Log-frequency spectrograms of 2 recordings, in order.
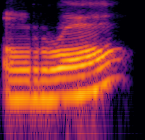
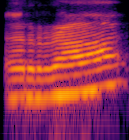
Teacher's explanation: जब हम letter रॉ को तफखीम के साथ पढ़ेंगे, इसको हम रॉ पढ़ेंगे, रा नहीं पढ़ेंगे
